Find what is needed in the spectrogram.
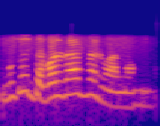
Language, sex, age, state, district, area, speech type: Urdu, female, 45-60, Delhi, North East Delhi, urban, conversation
